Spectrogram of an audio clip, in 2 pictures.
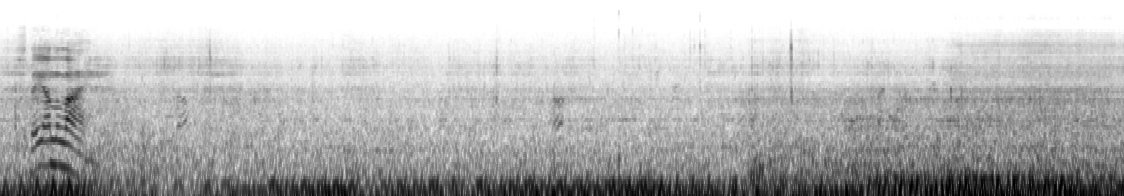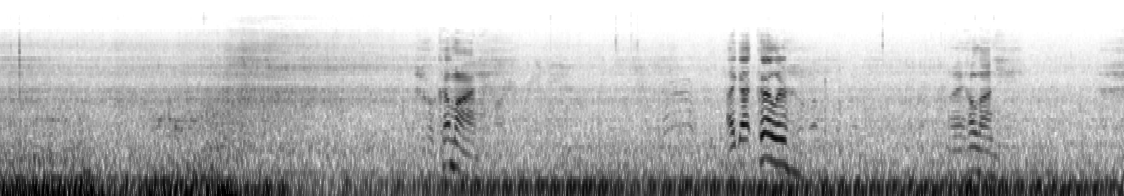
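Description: Water splashes and churns against the side of a boat.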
